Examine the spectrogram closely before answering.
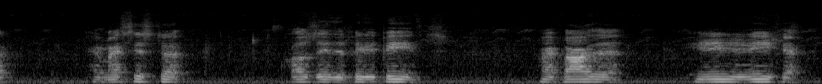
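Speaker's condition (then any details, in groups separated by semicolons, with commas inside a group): Slurred speech from poisoning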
